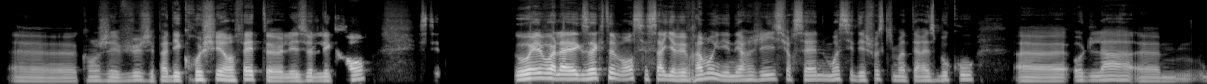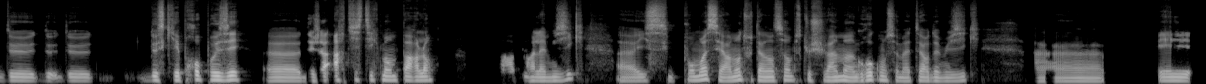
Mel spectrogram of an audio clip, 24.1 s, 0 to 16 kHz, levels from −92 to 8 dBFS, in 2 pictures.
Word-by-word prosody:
heu, 105 Hz, -1 st, -8 dB
quand 115 Hz, +2 st, -8 dB
j'ai 115 Hz, -1 st, -4 dB
vu 115 Hz, +5 st, -4 dB
j'ai 115 Hz, -1 st, -6 dB
pas 120 Hz, -1 st, +1 dB
décroché, 145 Hz, +4 st, +4 dB
en 130 Hz, -1 st, +7 dB
fait, 150 Hz, +3 st, +4 dB
heu, 110 Hz, -2 st, +4 dB
les 110 Hz, +2 st, 0 dB
yeux -, -, +3 dB
de 110 Hz, -, -5 dB
l'écran, 140 Hz, +7 st, +3 dB, 0.5 s
c -, -, -12 dB, 0.7 s
ouais, 170 Hz, +6 st, +10 dB
voilà, 165 Hz, -4 st, +10 dB
exactement, 175 Hz, 0 st, +5 dB
c'est 165 Hz, -3 st, -4 dB
ça! 150 Hz, +1 st, +4 dB
Il 145 Hz, -, +1 dB
y -, -, +6 dB
avait 135 Hz, 0 st, +4 dB
vraiment 155 Hz, +8 st, +3 dB
une 165 Hz, -, -1 dB
énergie 135 Hz, +3 st, -1 dB
sur 150 Hz, -2 st, -5 dB
scène, 140 Hz, 0 st, 0 dB
moi, 145 Hz, +3 st, -2 dB
c'est 145 Hz, -, -4 dB
des 130 Hz, 0 st, -4 dB
choses 155 Hz, +4 st, -7 dB
qui -, -, -18 dB
m'intéressent 120 Hz, -1 st, -3 dB
beaucoup, 145 Hz, +3 st, -5 dB, 0.4 s
heu, 110 Hz, -1 st, -2 dB
au-delà, 130 Hz, +2 st, -3 dB
hem, 105 Hz, -1 st, -9 dB, 0.2 s
de 115 Hz, -2 st, -7 dB
de -, -, -10 dB
de 110 Hz, 0 st, -10 dB, 0.5 s
de 130 Hz, -, -6 dB
ce 125 Hz, -, -3 dB
qui -, -, -14 dB
est -, -, -2 dB
proposé, 135 Hz, -1 st, -2 dB, 0.2 s
heu, 105 Hz, -1 st, -4 dB
déjà, 105 Hz, +1 st, -4 dB
artistiquement 130 Hz, 0 st, -4 dB
parlant 120 Hz, 0 st, -2 dB, 0.6 s
par -, -, -11 dB
rapport 115 Hz, -, -10 dB
à -, -, -4 dB
la 110 Hz, 0 st, -4 dB
musique, 110 Hz, +10 st, -9 dB, 0.3 s
heu, 110 Hz, -1 st, -7 dB
il 110 Hz, -, -9 dB
c'est 110 Hz, +1 st, -6 dB
pour 120 Hz, -, -7 dB
moi, 145 Hz, +4 st, -1 dB
c'est 120 Hz, -, -1 dB
vraiment 110 Hz, +5 st, -2 dB
tout 130 Hz, -2 st, -14 dB
un 115 Hz, -, -2 dB
ensemble 115 Hz, +3 st, -5 dB
parce -, -, -14 dB
que -, -, -12 dB
je -, -, -6 dB
suis -, -, -11 dB
vraiment 115 Hz, +2 st, -3 dB
un 110 Hz, -, -4 dB
gros 120 Hz, +5 st, -2 dB
consommateur 110 Hz, -4 st, -8 dB
de 110 Hz, -, -6 dB
musique, 105 Hz, +3 st, -12 dB, 0.8 s
heu 95 Hz, 0 st, -9 dB, 0.6 s
et 110 Hz, -1 st, -5 dB
120 Hz, 190 wpm, -22 LUFS, 110-140 Hz, 0.8 s, ouais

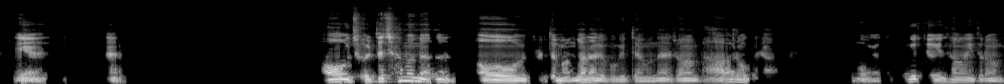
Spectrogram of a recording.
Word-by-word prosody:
예. 100 Hz, -, -1 dB
예. 75 Hz, -5 st, +1 dB, 2.8 s
어우 120 Hz, +1 st, +6 dB
절대 105 Hz, +8 st, +2 dB
참으면은 150 Hz, -6 st, +3 dB, 0.4 s
어우 100 Hz, -2 st, +5 dB, 0.2 s
절대 90 Hz, -, 0 dB
만만하게 90 Hz, +1 st, +1 dB
보기 75 Hz, +1 st, -6 dB
때문에 75 Hz, +3 st, -4 dB
저는 85 Hz, 0 st, -2 dB
바로 85 Hz, +8 st, -4 dB, 0.2 s
그냥 -, -, -18 dB, 0.8 s
뭐 85 Hz, -2 st, -8 dB
약간 80 Hz, 0 st, -9 dB, 0.2 s
공격적인 110 Hz, -5 st, -3 dB
상황이 105 Hz, -3 st, -4 dB
들어오면 85 Hz, -3 st, -6 dB
95 Hz, 255 characters per minute, -17 LUFS, 85-105 Hz, 2.8 s, 어우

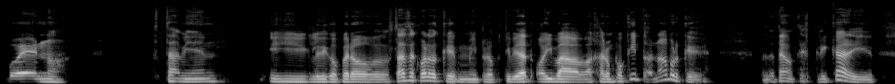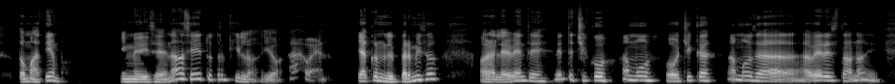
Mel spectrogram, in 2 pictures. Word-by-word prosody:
bueno, 130 Hz, -3 st, +2 dB, 0.9 s
está 140 Hz, 0 st, -3 dB
bien. 130 Hz, 0 st, -4 dB, 0.4 s
Y 130 Hz, -2 st, -2 dB
le 125 Hz, +1 st, 0 dB
digo: 125 Hz, -2 st, +1 dB
"Pero, 120 Hz, -2 st, +2 dB
¿estás 145 Hz, +9 st, +2 dB
de -, -, +4 dB
acuerdo 170 Hz, -2 st, +3 dB
que 130 Hz, -5 st, +1 dB
mi 115 Hz, -1 st, -1 dB
productividad 120 Hz, +3 st, +3 dB
hoy 130 Hz, 0 st, +2 dB
va 125 Hz, -2 st, +7 dB
a -, -, +3 dB
bajar 115 Hz, +2 st, -2 dB
un 125 Hz, -, 0 dB
poquito, 225 Hz, -, -5 dB
no?, -, -, -4 dB
porque, 120 Hz, -, -3 dB, 0.6 s
pues, -, -, -12 dB
le -, -, -11 dB
tengo -, -, -1 dB
que -, -, -13 dB
explicar 135 Hz, -, 0 dB
y 110 Hz, -1 st, -5 dB, 0.4 s
toma 130 Hz, -2 st, 0 dB
tiempo". 185 Hz, -6 st, -2 dB, 0.4 s
Y 125 Hz, -, -1 dB
me 125 Hz, -1 st, +3 dB
dice: 120 Hz, -1 st, +1 dB
"No, 250 Hz, -, +3 dB
sí, 245 Hz, +1 st, 0 dB
tú 225 Hz, -2 st, -6 dB
tranquilo". 210 Hz, -, -5 dB
Y -, -, -8 dB
yo: -, -, -6 dB
"Ah, -, -, -10 dB
bueno". -, -, -10 dB, 0.3 s
Ya 155 Hz, 0 st, +5 dB
con 170 Hz, -6 st, +2 dB
el 125 Hz, -, +4 dB
permiso: 245 Hz, +5 st, +3 dB, 0.4 s
"Órale, 115 Hz, 0 st, +2 dB
vente, 160 Hz, -6 st, 0 dB
vente, 230 Hz, -1 st, -4 dB
chico 180 Hz, -1 st, 0 dB
vamos, 195 Hz, -4 st, 0 dB
o 145 Hz, -, +1 dB
chica. 180 Hz, +2 st, -1 dB
Vamos 195 Hz, -3 st, -2 dB
a 85 Hz, -, +2 dB
a 80 Hz, -, +1 dB
ver -, -, +4 dB
esto, 180 Hz, -3 st, 0 dB
¿no?, 215 Hz, -, -2 dB
y 180 Hz, -1 st, -7 dB
135 Hz, 195 wpm, -24 LUFS, 120-180 Hz, 0.9 s, va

